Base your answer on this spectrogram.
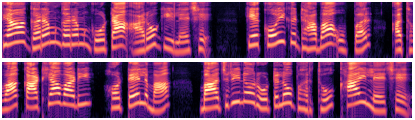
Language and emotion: Gujarati, neutral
